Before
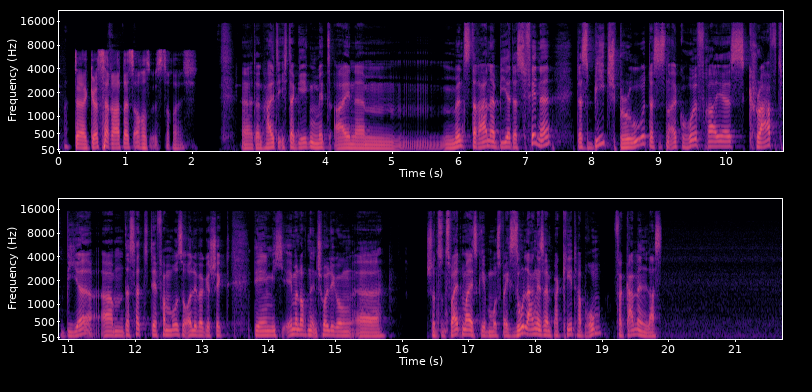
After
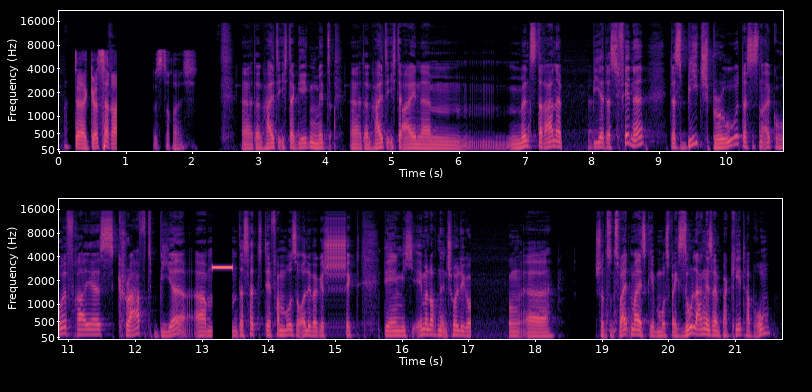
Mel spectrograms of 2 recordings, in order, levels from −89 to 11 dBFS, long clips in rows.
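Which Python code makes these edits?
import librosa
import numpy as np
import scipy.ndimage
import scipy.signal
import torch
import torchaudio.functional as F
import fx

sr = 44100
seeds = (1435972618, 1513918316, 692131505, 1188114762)

y = fx.edit(x, sr, fx.silence(start_s=0.87, length_s=0.55),
    fx.duplicate(start_s=2.52, length_s=0.99, to_s=4.15),
    fx.insert_room_tone(at_s=6.55, length_s=0.41),
    fx.insert_tone(at_s=11.76, length_s=0.31, hz=2940.0, db=-13.5),
    fx.stutter(start_s=13.18, slice_s=0.04, count=7),
    fx.insert_room_tone(at_s=15.09, length_s=0.58), tone=tone)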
